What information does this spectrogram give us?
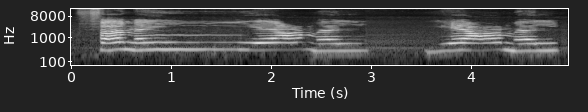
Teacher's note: میم کو یا سے ملا رہے ہیں تو اسی میں ہی نون کی آواز شامل ہو رہی ہے غنہ کی وجہ سے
